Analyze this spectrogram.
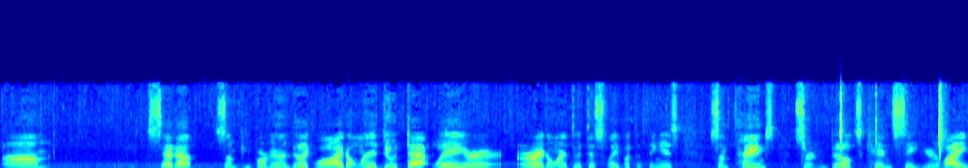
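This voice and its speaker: A woman speaks at a moderate pace with a very deep, low pitch. Her intonation stays fairly even. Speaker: gaming streamer. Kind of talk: game tutorial. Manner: halting, many fillers.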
